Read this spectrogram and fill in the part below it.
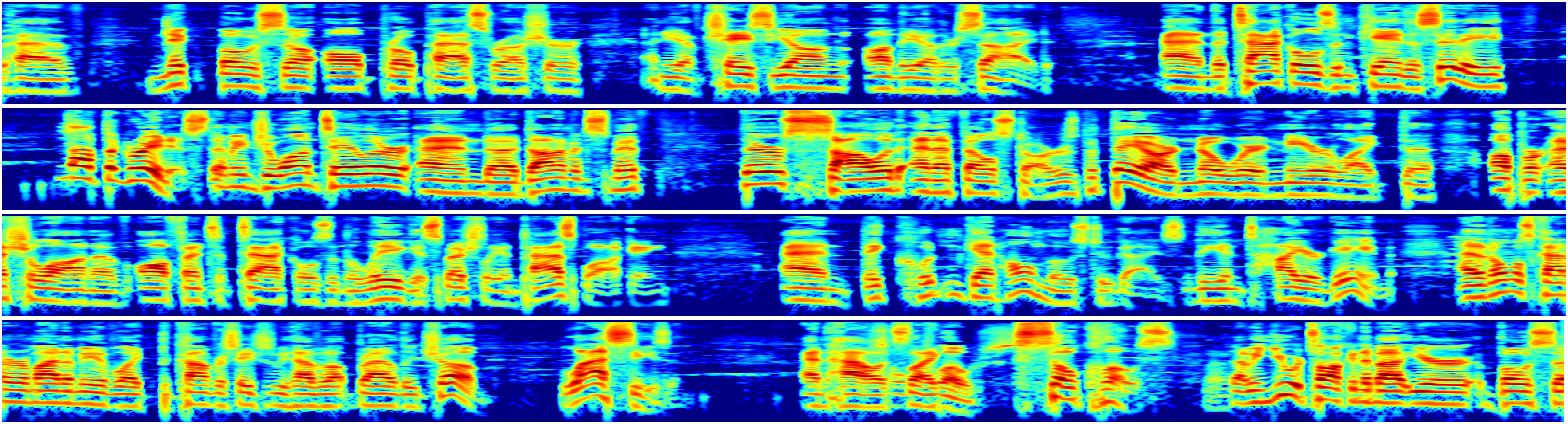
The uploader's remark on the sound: live at Twin Peaks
